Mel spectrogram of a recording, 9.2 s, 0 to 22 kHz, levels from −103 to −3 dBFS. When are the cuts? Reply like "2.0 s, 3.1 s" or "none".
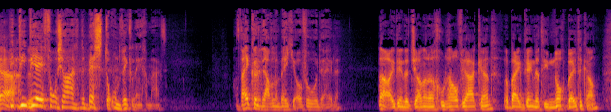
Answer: none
